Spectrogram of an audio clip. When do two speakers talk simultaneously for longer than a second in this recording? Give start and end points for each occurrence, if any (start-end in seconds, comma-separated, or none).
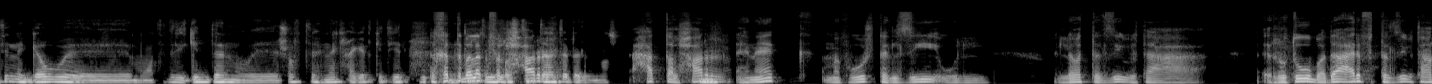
4.2-5.6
